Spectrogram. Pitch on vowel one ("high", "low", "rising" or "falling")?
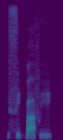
low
